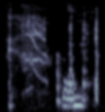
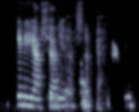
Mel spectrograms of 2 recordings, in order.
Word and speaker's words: Inuyasha: Inuyasha, you're right. Inuyasha, you're right. Inuyasha.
